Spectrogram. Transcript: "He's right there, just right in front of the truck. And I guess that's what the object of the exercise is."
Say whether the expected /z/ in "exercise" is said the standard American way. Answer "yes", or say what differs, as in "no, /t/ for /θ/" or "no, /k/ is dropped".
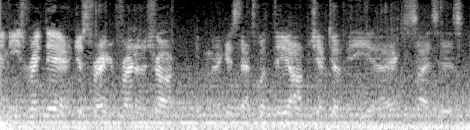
yes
